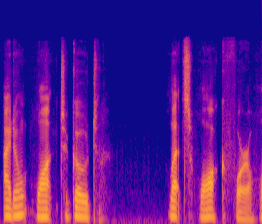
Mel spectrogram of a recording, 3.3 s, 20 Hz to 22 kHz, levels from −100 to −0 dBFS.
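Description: A speech clip with two timing faults. At 1.23 to 1.25 s there is a skip ahead. Roughly 0.7 s of speech is missing, and the audio on either side is butted together with no silence or concealment filling the join. Unlike a dropout, nothing is heard in the hole: the sound simply lurches forward, which fits the jitter buffer discarding a queued stretch once later audio had piled up. From 1.40 to 3.12 s comes a jitter buffer speed-up. Playback runs at about 106% speed while the pitch stays put, because the buffer is trimming its backlog by cutting short pitch-period slices, around a tenth of a second in total. The unchanged pitch is what separates this from a sample-rate or resampling error, which would raise the pitch along with the tempo. Both faults sit on top of the Opus call path, whose coding at 32 kbps caps the top end near 12 kHz.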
